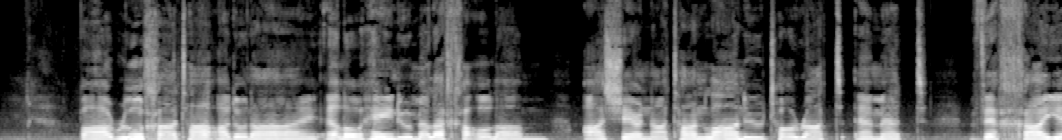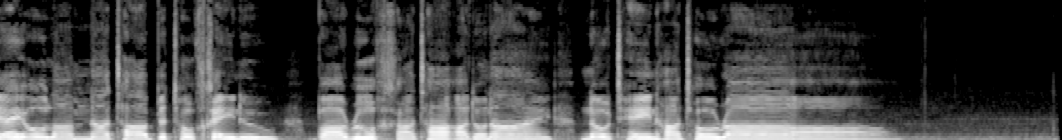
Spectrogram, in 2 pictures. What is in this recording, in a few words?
Closing Torah Blessing; Prayers and Blessings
